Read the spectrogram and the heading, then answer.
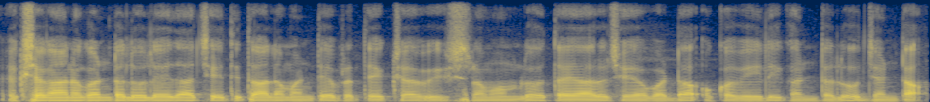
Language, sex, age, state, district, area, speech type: Telugu, male, 18-30, Telangana, Ranga Reddy, urban, read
